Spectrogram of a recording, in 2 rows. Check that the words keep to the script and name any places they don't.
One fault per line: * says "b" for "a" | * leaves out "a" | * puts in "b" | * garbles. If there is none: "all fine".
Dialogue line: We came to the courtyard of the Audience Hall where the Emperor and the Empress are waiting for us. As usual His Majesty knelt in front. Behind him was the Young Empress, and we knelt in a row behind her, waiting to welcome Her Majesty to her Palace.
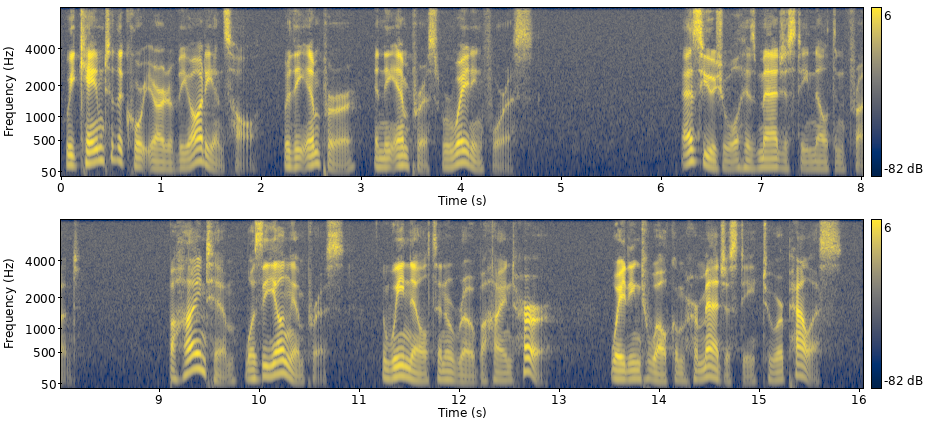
* says "were" for "are"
